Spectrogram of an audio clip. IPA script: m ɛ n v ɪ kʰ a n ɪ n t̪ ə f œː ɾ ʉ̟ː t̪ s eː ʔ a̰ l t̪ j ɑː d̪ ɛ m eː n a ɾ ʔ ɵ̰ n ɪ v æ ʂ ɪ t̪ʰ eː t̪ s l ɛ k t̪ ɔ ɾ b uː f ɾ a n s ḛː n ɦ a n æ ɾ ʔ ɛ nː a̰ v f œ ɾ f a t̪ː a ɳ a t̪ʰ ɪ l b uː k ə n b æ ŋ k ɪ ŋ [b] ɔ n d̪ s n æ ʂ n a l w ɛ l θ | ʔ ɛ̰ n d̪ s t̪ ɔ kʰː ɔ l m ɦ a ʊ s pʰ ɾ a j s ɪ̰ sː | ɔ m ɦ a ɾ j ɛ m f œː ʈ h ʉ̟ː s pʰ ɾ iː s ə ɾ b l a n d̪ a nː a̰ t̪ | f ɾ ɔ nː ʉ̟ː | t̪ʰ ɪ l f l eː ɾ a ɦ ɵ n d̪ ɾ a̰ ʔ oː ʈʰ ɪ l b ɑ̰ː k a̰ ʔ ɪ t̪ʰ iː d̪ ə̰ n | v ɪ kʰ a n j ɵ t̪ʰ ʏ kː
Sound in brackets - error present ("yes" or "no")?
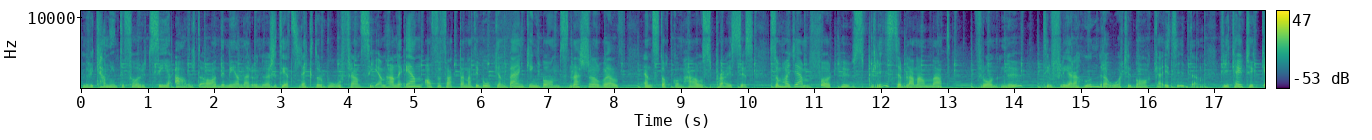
no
